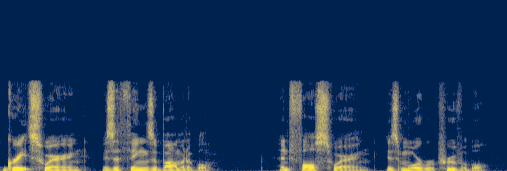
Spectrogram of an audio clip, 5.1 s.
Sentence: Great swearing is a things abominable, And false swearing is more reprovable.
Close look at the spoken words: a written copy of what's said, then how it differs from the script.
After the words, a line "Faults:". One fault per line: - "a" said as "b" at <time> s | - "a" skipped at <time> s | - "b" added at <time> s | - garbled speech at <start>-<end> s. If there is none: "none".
Great swearing is a things abominable, And false swearing is more reprovable.
Faults:
none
